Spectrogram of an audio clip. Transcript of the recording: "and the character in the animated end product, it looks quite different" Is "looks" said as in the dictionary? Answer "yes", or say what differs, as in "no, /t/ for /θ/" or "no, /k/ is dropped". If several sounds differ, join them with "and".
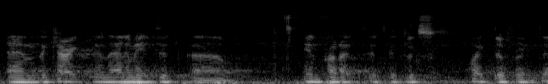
yes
